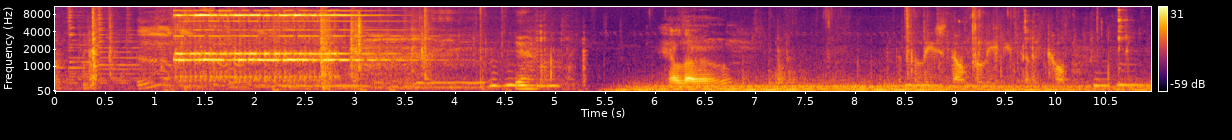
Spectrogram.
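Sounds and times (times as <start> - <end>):
noise: 0.0 - 10.9
telephone bell ringing: 1.2 - 4.4
speech: 6.2 - 7.0.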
